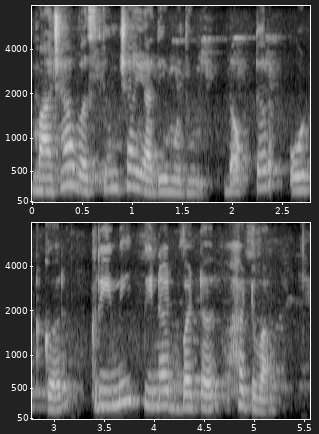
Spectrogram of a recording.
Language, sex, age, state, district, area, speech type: Marathi, female, 30-45, Maharashtra, Mumbai Suburban, urban, read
